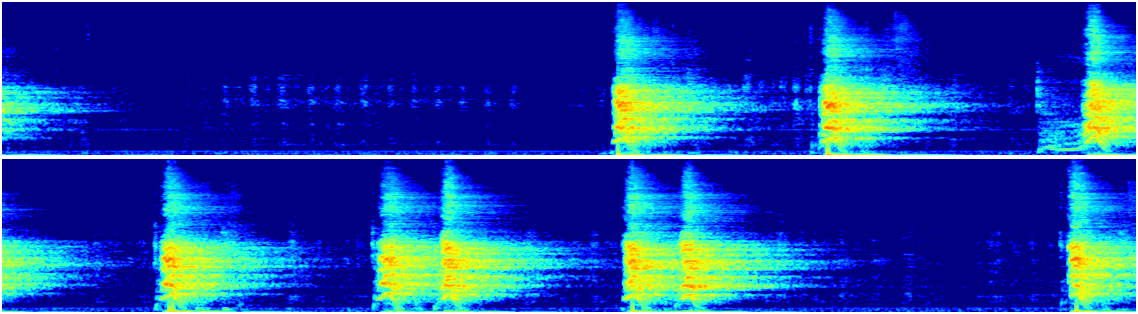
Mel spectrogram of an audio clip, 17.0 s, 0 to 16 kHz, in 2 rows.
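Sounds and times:
German Shepherd dog barking: 0.0 - 0.5, 4.6 - 5.4, 6.1 - 7.0, 8.0 - 9.1, 9.7 - 10.6, 11.3 - 14.6, 16.5 - 17.0.

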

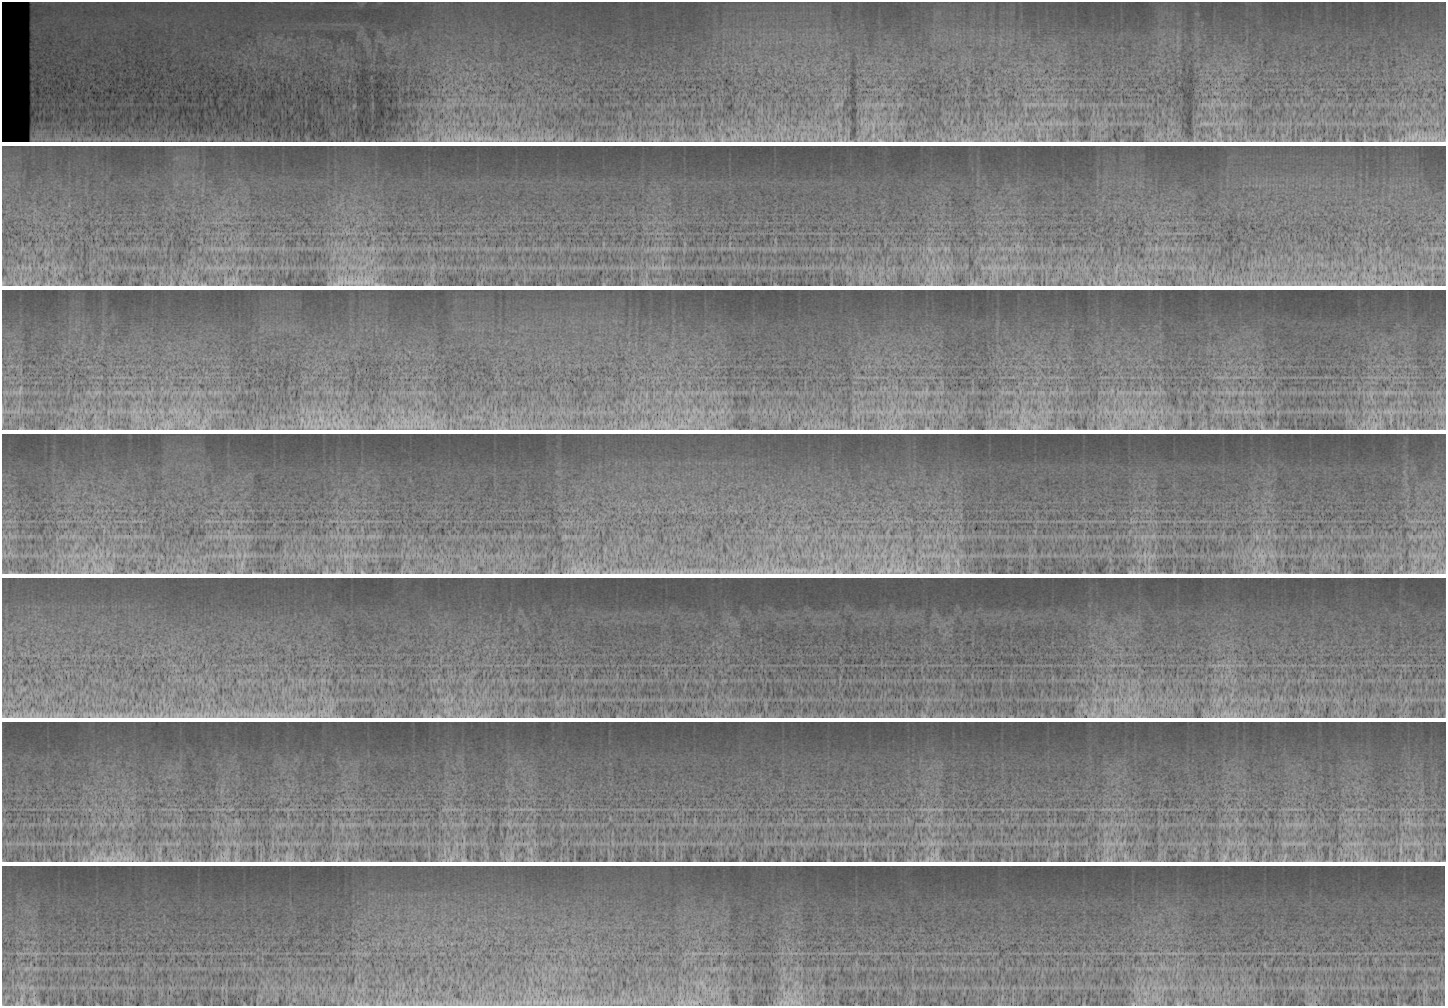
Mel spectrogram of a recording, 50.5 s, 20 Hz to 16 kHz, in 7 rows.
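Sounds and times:
iMac electromagnetic field noise while calculating: 0.2 - 50.5.

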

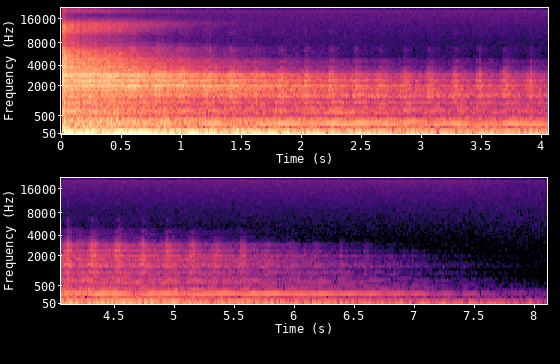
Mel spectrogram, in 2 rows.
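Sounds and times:
distant long cinematic impacts: 0.0 - 7.0.

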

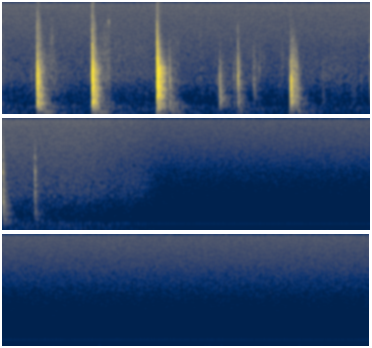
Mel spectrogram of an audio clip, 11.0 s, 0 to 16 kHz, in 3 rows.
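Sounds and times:
woman's footsteps ascending wooden stairs: 0.4 - 3.0.

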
